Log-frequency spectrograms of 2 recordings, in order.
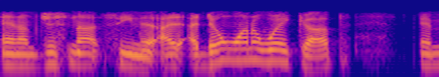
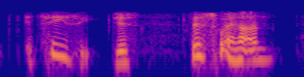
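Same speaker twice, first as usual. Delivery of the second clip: easy, light voice. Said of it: "She goes".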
